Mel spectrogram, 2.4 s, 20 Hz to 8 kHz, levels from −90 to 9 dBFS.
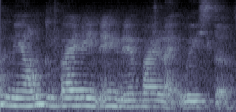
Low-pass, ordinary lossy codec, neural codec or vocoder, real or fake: none; none; none; real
